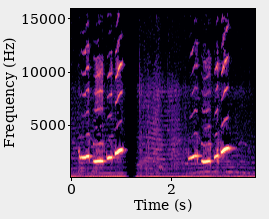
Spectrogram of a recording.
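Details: Female white-rumped shama, or murai batu, whose song is used to make males sing. Two brief phrases of four clear whistled notes, each ending on a higher rising whistle, with a low steady hum.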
